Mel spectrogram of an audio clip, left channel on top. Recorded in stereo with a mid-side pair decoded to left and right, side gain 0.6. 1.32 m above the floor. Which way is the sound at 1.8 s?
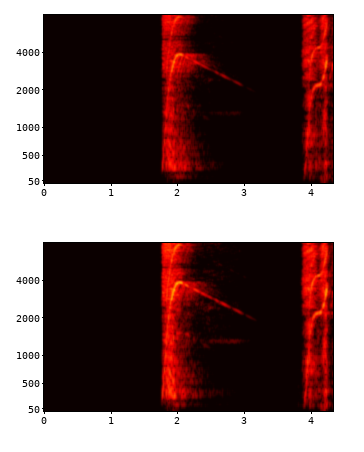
45° right.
